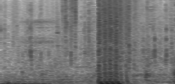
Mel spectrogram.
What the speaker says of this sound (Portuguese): Opa, foi eu que atirei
